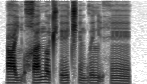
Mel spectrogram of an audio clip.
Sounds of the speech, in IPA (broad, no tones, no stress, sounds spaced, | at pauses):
ʕ ɛ ʎ ṵ χ a n ɔ t͡ʃʼ e t͡ʃʼ ẽ b ʊ ɪ̯ l ḭ h ẽ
